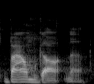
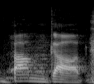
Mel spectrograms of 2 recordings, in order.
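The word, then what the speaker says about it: Baumgartner: bloke's name was Felix Balgartner. Wow. I'm afraid you've got the the name a little bit wrong. I believe the pronunciation Alan and Joe Bumgardner.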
